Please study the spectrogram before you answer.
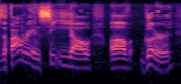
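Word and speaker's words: Goodr: founder and ceo of gooder is it is it gooder g-o-o-d-r is that what's house pronounced right okay so you decided so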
